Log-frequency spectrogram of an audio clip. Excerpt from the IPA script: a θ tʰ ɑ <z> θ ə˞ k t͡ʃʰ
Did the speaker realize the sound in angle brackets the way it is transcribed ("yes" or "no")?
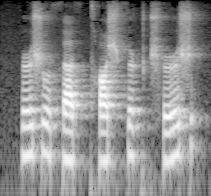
no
